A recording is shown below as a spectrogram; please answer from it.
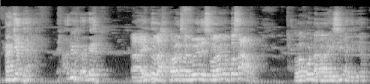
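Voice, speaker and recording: A man with a fairly high, loud voice gives a casual lecture, joking with his listeners as he goes. He is heard from a distance in a very echoey room, with faint noise behind him. His teaching is animated and full of asides. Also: brisk. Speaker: youth group speaker.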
